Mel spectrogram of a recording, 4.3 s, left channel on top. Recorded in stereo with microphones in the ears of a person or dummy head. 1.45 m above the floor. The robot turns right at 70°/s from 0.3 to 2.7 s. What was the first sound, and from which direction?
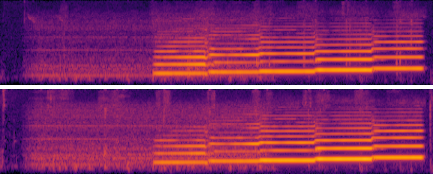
A flute, 100° left.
